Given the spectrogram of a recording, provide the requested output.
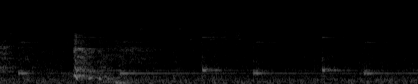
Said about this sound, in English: a dead man would have heard the bell by this time.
